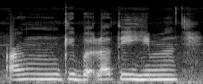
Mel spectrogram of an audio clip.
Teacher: ada dua bacaan yaitu bacaan Ikhfa karena ada Nun bertemu dengan Q dibaca dengung dan ada bacaan Qalqalah karena adanya ba Nah di sini Qalqalah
